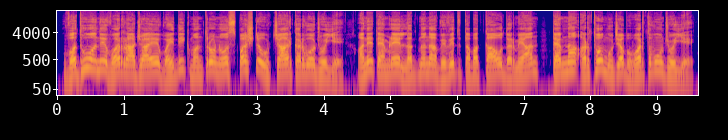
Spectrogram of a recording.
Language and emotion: Gujarati, neutral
